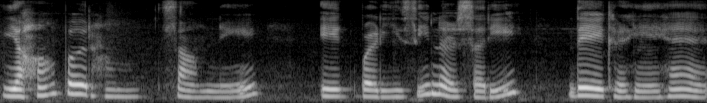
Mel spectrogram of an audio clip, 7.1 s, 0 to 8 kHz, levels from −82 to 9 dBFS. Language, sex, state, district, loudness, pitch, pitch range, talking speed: Hindi, female, Chhattisgarh, Raipur, -18 LUFS, 200 Hz, 185-230 Hz, 95 wpm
